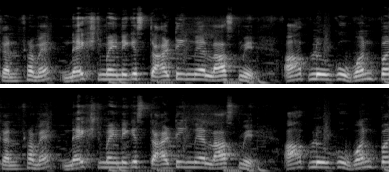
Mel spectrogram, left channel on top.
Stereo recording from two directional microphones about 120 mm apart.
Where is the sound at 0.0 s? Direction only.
35° left (ahead or behind).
